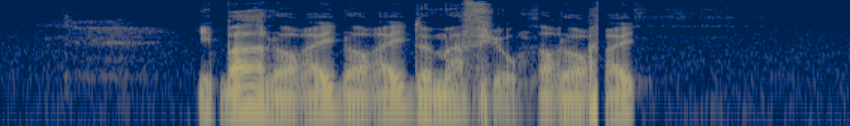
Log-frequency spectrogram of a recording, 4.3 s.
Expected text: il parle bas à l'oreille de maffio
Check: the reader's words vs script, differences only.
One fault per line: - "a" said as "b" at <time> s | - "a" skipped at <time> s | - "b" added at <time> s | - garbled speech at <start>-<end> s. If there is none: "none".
- "parle" skipped at 1.1 s
- "l'oreille" added at 1.7 s
- garbled speech at 2.7-3.2 s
